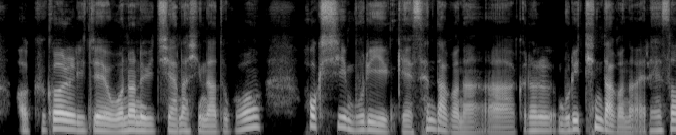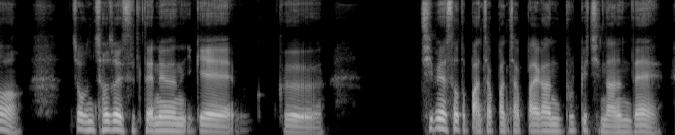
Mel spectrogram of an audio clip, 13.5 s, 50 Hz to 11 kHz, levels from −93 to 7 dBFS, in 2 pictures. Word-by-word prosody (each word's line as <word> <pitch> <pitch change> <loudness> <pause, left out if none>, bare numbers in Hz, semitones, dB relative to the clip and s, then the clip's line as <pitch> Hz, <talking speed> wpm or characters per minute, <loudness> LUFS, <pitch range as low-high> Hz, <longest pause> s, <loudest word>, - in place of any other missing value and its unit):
어 - - -4
그걸 155 0 +4
이제 130 0 +2
원하는 125 +3 +3
위치에 120 +1 -1
하나씩 120 -1 -3
놔두고 135 - -2 0.4
혹시 200 -1 +4
물이 140 -3 -2
이렇게 110 -2 -5
샌다거나 105 - -1
아 100 0 -4
그럴 130 -2 -3
물이 125 +5 -1
튄다거나 100 - -1
이래 130 - -10
해서 135 -3 0 0.5
좀 145 -2 0
젖어있을 145 -3 +3
때는 130 -2 +2
이게 115 -3 +2 0.4
그 100 -4 -2 1.0
집에서도 170 -2 +3
반짝반짝 - - -2
빨간 120 -1 +1
불빛이 130 -2 -5
나는데 105 -2 0
125 Hz, 295 characters per minute, -28 LUFS, 110-145 Hz, 1.0 s, 그걸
